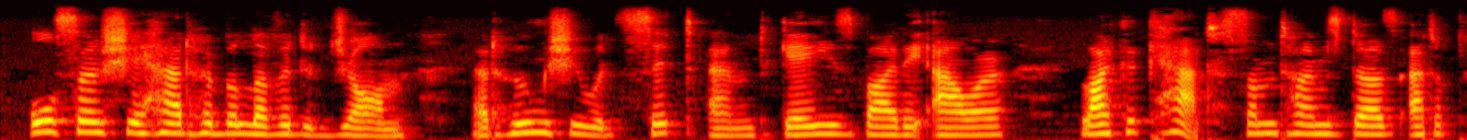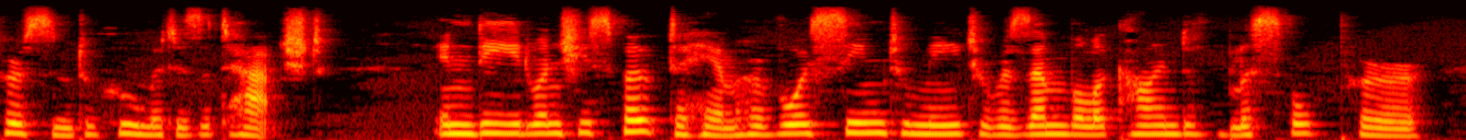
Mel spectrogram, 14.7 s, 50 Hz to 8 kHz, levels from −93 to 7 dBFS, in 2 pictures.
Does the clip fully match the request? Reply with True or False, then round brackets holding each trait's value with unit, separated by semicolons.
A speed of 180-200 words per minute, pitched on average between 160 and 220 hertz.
True (190 wpm; 185 Hz)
